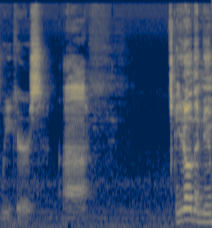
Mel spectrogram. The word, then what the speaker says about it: Uyghurs: a more modern example the uyghurs in china i think it's pronounced weakers uh you know the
